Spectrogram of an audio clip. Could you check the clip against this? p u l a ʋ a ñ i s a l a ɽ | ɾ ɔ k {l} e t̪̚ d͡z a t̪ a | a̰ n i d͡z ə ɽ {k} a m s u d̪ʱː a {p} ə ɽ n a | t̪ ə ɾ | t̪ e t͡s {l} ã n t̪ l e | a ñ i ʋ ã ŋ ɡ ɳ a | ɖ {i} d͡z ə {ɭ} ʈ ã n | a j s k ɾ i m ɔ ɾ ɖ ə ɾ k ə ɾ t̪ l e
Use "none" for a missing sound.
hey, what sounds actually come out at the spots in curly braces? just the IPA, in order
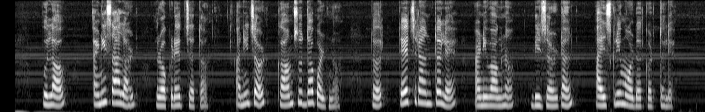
ɽ, k, p, ɾ, i, ɾ

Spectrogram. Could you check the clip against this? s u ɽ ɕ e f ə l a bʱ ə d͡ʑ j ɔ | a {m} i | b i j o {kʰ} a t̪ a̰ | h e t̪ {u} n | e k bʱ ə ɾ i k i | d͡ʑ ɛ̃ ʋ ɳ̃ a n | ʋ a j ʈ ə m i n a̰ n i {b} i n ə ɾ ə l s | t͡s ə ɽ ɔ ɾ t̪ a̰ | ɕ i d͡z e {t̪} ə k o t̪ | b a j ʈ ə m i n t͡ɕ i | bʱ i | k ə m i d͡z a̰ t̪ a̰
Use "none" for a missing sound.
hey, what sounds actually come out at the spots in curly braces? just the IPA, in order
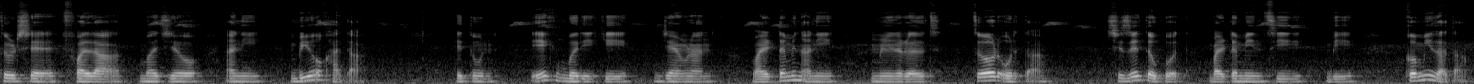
n, kʰ, uː, m, t̪

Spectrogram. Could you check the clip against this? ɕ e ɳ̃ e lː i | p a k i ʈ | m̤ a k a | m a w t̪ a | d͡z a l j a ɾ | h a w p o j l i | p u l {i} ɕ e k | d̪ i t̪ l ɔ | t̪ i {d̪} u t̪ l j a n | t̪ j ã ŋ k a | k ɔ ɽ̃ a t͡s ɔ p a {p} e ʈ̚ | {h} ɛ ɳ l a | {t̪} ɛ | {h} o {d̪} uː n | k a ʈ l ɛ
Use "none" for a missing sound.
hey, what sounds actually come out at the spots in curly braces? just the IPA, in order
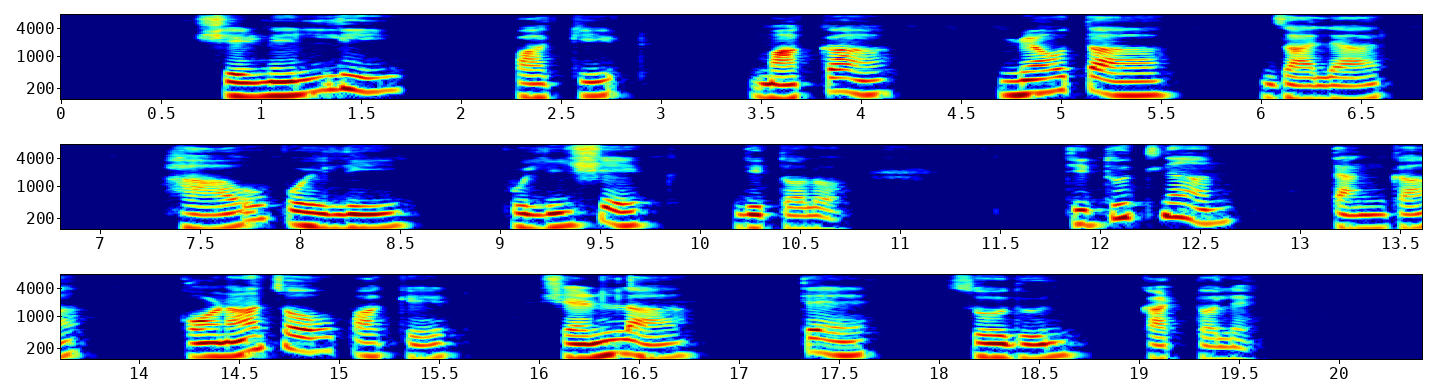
i, t̪, k, ɕ, t̪, s, d̪

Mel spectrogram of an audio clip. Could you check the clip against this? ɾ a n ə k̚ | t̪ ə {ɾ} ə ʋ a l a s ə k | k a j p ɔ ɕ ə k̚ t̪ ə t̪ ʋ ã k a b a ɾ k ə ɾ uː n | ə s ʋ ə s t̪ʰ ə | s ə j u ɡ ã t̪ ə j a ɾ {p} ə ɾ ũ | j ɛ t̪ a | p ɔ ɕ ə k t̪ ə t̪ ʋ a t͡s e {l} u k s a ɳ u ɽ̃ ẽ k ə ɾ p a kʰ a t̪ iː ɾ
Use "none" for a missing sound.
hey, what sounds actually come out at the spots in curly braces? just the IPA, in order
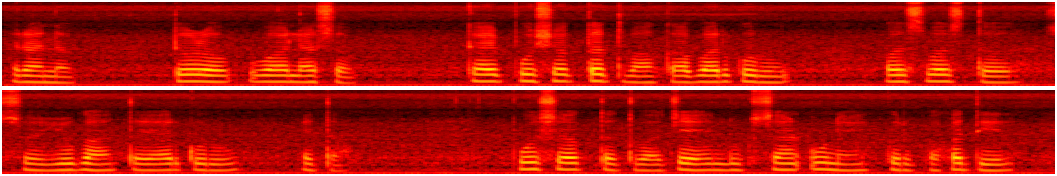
ɭ, k, l

